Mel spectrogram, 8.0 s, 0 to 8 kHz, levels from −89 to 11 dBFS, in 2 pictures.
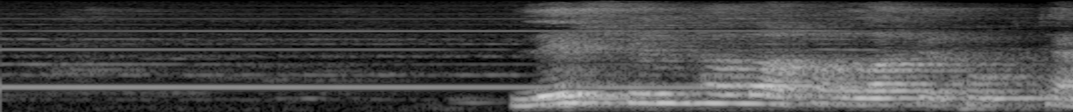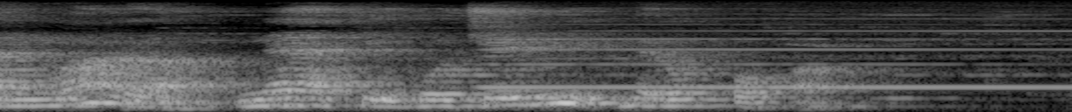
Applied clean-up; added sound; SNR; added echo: none; Wind instrument, woodwind instrument; 15 dB; reverberation time 1.1 s.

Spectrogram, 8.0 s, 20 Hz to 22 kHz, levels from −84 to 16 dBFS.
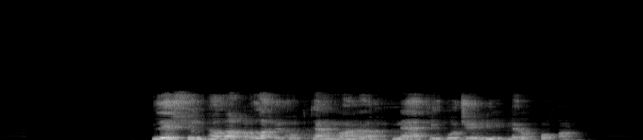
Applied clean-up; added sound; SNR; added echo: neural mask model DeepFilterNet 3.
